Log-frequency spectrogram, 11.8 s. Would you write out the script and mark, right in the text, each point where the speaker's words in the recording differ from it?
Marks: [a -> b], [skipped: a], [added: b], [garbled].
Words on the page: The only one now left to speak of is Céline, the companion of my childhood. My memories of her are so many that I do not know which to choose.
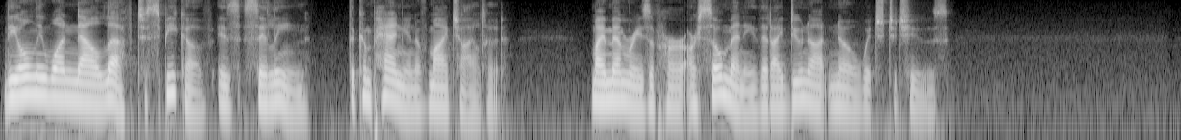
The only one now left to speak of is Céline, the companion of my childhood. My memories of her are so many that I do not know which to choose.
